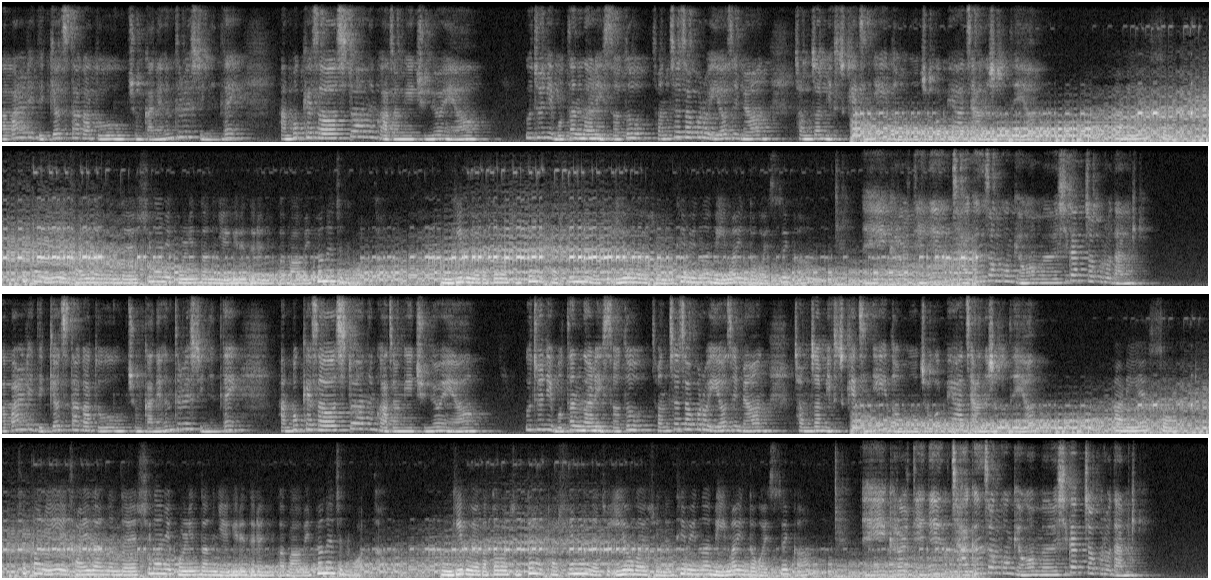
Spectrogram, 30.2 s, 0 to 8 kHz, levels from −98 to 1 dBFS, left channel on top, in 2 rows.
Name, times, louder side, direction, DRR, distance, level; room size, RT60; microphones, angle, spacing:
voice 1, 0.0-5.9 6.5-13.0 25.5-29.2, equal, 60° right, 0 dB, 3.6 m, -28 dB
voice 2, 7.1-7.6 13.9-14.7 15.3-19.9 20.6-25.3, right 1 dB, 20° right, 8 dB, 0.5 m, -19 dB
sound 1, 10.6-27.3, left 3 dB, 35° left, 0.7 m, -22 dB
23.5 x 15.0 x 3.2 m, 0.62 s
head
